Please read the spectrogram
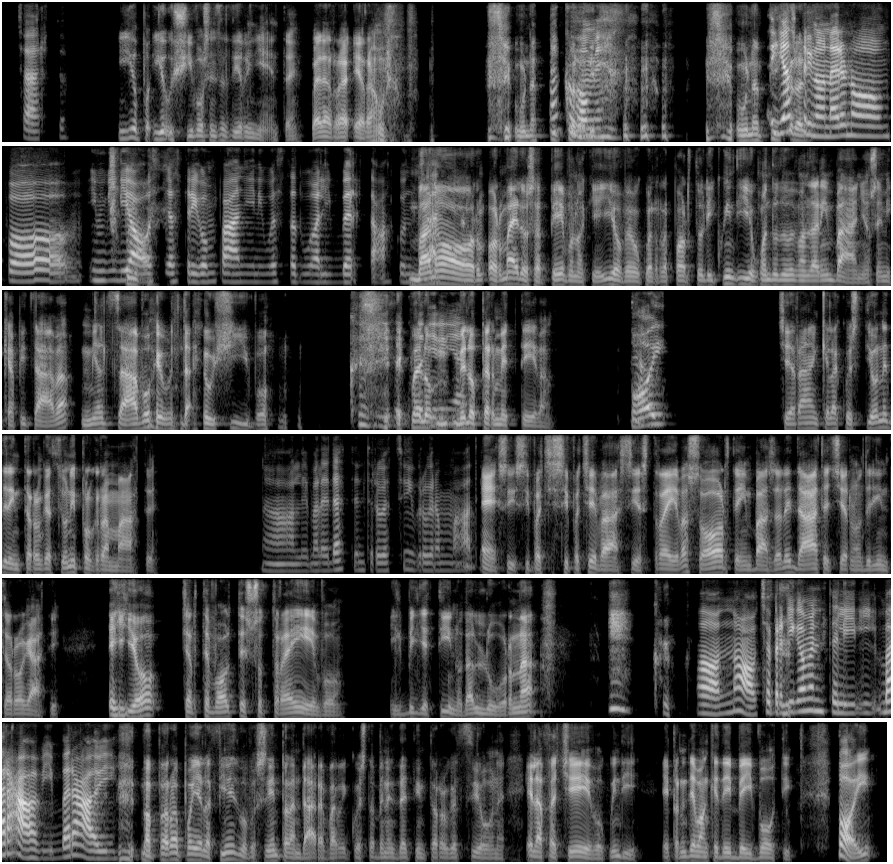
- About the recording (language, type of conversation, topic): Italian, podcast, Quale insegnante ti ha segnato di più e perché?
- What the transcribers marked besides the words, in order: laughing while speaking: "una"; chuckle; laughing while speaking: "lib"; chuckle; chuckle; laughing while speaking: "e unda e uscivo"; chuckle; gasp; "Cioè" said as "ceh"; chuckle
